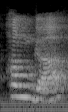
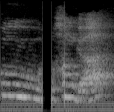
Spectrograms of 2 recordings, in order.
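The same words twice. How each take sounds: First: Said in the usual way. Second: Breathy ooh. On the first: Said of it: "then you respond on the". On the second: Shown as a demonstration. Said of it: "as if it's like a breath".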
